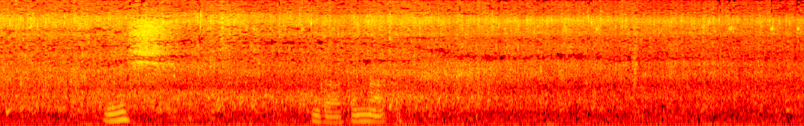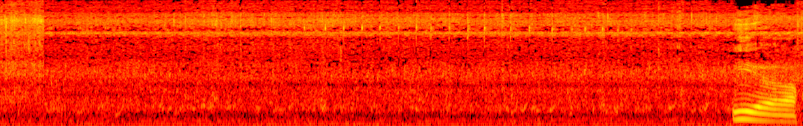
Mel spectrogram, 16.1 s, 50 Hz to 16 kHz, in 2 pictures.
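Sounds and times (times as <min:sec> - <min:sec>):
river water rushing: 0:00.0 - 0:08.1.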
